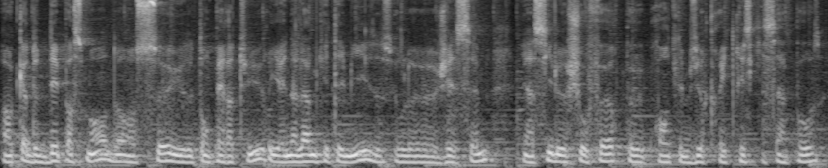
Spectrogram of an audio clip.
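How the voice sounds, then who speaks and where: A man's voice: mid-range voice, steady tone, brisk, creaky, warm tone. A man speaking as an institution's representative in a corporate testimonial. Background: background music.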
